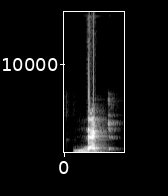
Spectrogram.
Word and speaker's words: debt: डेट, DEBT, जहां कहीं पे भी देखिए, ध्यान रखिए, जहां कहीं पे भी इंग्लिश में बी और टी साथ में है, वहां पर बी का प्रोनाउंसिएशन नहीं होता, तो इस शब्द का प्रोनाउंसिएशन हम लोग करेंगे डेट्स।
